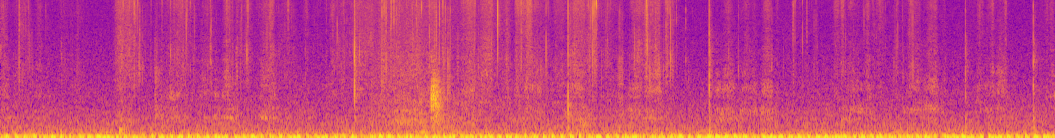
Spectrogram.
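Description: Fingernails scratch and tick across a glossy paperback cover: dry, papery rasps with short, dead taps.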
